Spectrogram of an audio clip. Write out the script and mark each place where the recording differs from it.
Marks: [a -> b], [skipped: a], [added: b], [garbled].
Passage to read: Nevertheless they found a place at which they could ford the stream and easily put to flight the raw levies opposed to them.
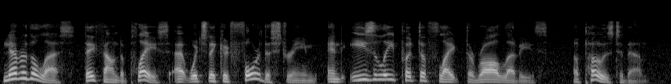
Nevertheless they found a place at which they could ford the stream and easily put to flight the raw levies opposed to them.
